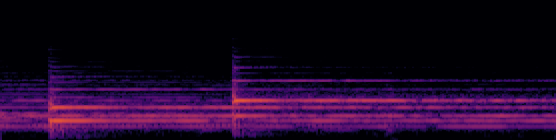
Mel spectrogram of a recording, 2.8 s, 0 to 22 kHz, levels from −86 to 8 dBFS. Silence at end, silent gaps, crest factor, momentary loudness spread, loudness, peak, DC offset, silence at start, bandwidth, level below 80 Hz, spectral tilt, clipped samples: 0 s; none; 16 dB; 11 LU; -38 LUFS; -22 dBFS; under 0.1%; 0 s; 8.4 kHz; -88 dBFS; -5 dB/octave; under 0.1%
